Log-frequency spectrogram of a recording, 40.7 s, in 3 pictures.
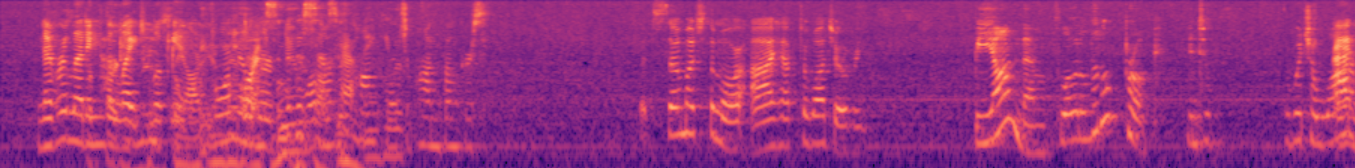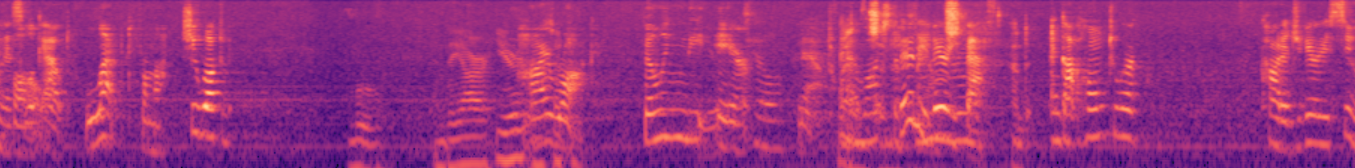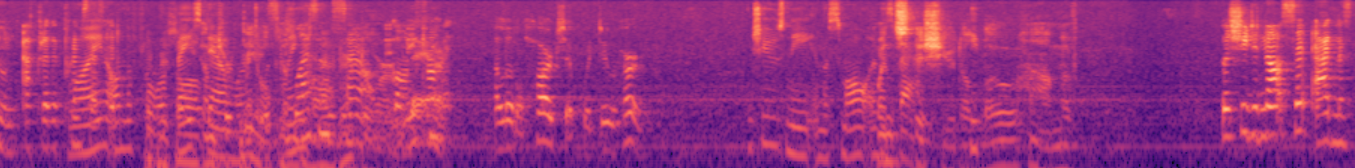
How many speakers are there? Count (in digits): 7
